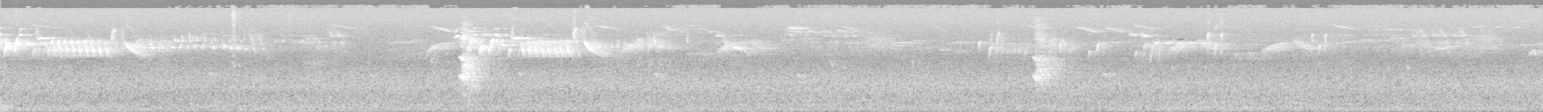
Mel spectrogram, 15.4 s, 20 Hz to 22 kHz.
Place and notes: Contención Island Day 61 inner west - Walking to the sounds of Contención Island Day 61 Saturday March 6th
The Drive
Two runners
two cars
one plane
In the sunshine
a blue tit calls
and a nuthatch responds
Pushed by tree roots
the kerb stones
billow down the street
